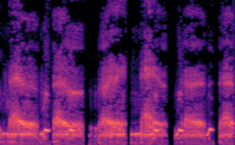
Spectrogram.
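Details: White-breasted waterhen chick calling its mother: harsh, rasping bursts about half a second long, repeated steadily with short gaps, with a few brief rising squeaks between them.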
